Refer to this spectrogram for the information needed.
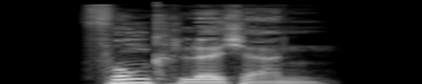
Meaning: dative plural of Funkloch
- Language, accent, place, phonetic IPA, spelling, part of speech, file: German, Germany, Berlin, [ˈfʊŋkˌlœçɐn], Funklöchern, noun, De-Funklöchern.ogg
